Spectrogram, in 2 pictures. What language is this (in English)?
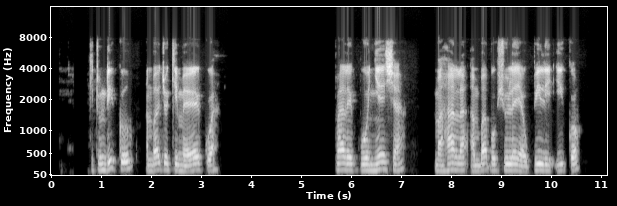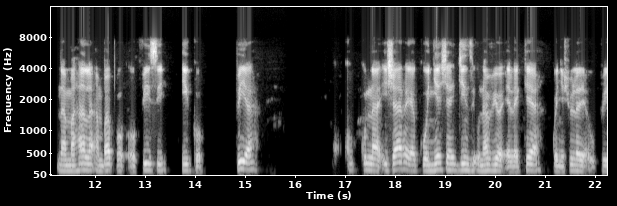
Swahili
